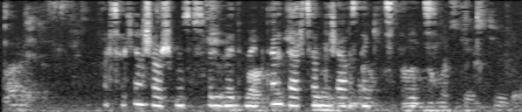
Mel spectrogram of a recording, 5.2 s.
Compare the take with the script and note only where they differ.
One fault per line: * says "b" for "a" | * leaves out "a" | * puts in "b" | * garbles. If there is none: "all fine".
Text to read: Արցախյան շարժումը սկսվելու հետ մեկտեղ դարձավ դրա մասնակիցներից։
all fine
